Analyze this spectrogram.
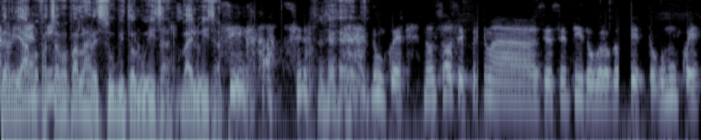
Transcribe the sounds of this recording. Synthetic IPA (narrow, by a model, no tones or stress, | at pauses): pperd̪jaːmofat͡ʃːaːmoparlaːɾesuːbit̪oluiːza̰vajluiːza̰siɡɾat̪sje | d̪uŋkwenonsɔsepːɾiːmasiɛsːent̪iːt̪okwelːokeɔd̪et̪ːokomuŋkwe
